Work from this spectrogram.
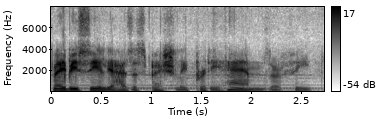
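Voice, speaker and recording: An actor playing a sardonic, all-knowing narrator of a 1940s radio mystery, mocking and ominous, with theatrical drawn-out phrasing. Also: male voice, on the low side, lively intonation, natural voice. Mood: sly, mocking. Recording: dull vintage radio recording, music behind. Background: music.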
